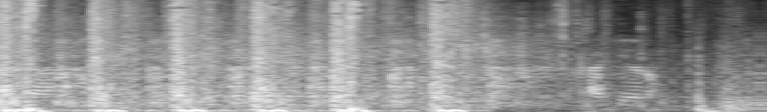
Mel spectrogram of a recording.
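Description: Scoped rifle in a shooting video game fires in a rapid string of loud, close cracks over roughly two and a half seconds, then stops, leaving quieter game ambience.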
